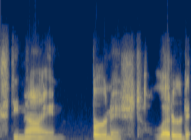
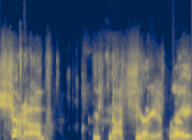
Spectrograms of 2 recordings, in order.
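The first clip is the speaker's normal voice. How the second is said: mock stunned disbelief, very high and drawn out; 10 semitones higher, 4 dB louder than usual. Imitating the other speaker's reaction to a price: imitating astonishment.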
